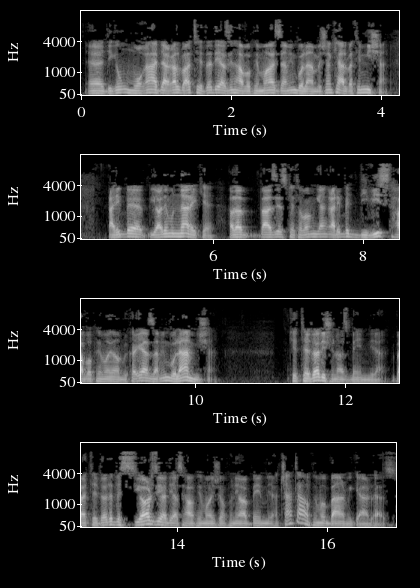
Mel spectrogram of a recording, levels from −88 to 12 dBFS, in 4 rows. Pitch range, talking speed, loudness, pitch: 90-120 Hz, 200 wpm, -19 LUFS, 100 Hz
